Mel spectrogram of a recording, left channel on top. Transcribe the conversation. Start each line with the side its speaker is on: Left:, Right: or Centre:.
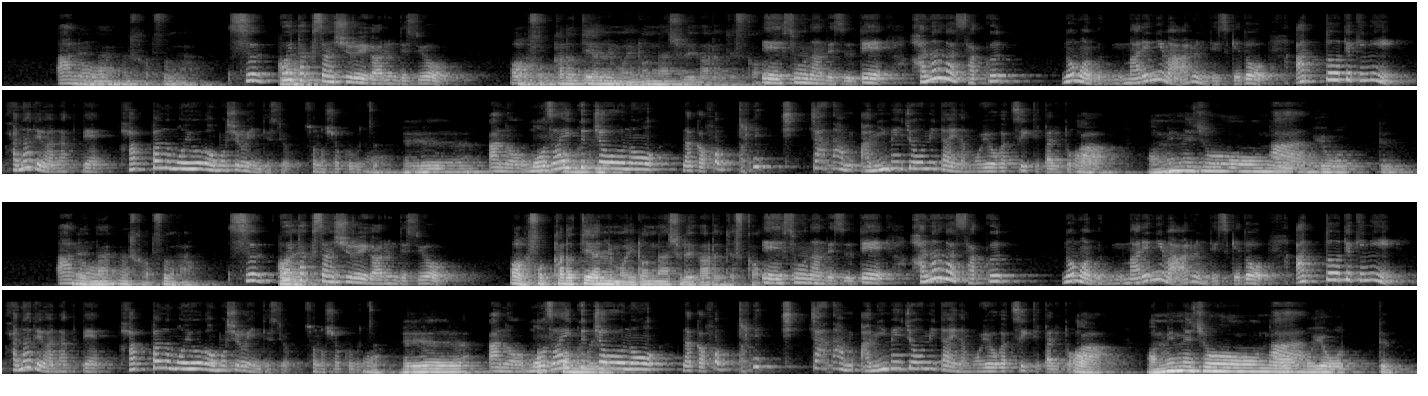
Centre: あの、
Right: えー、何ですか。そうな。
Centre: すっごいたくさん種類があるんですよ。
Right: はい。あ、そう、カラテアにもいろんな種類があるんですか。
Centre: えーそうなんです。で、花が咲くのも稀にはあるんですけど、圧倒的に花ではなくて、葉っぱの模様が面白いんですよ。その植物。
Right: あ、えー、
Centre: あの、モザイク調の、
Right: 葉っぱの模様。
Centre: なんか本当にちっちゃな網目状みたいな模様がついてたりとか、
Right: ああ、網目状の模様って、
Centre: はい。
